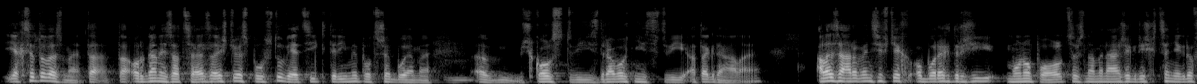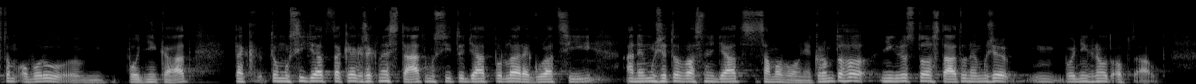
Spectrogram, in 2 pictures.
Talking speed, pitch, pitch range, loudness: 160 wpm, 135 Hz, 120-145 Hz, -26 LUFS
